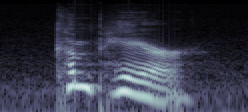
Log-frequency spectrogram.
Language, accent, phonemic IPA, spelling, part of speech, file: English, US, /kəmˈpɛɚ/, compare, verb / noun, En-us-compare.ogg
- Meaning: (verb) To assess the similarities and differences between two or more things [“to compare X with Y”]. Having made the comparison of X with Y, one might have found it similar to Y or different from Y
